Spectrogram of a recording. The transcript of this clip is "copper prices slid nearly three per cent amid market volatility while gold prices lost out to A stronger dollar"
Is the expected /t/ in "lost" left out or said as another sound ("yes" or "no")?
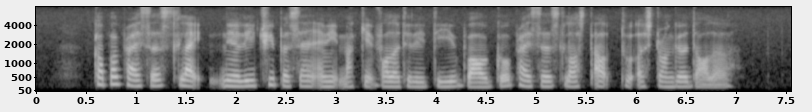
no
